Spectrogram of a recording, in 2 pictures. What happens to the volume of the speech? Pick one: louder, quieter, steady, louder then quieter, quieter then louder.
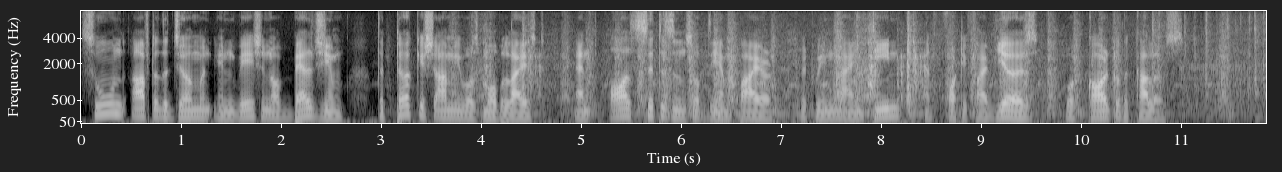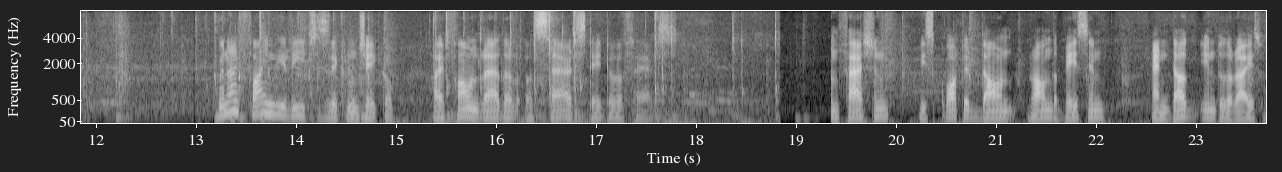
steady.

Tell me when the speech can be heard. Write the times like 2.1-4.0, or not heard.
0.0-11.0, 13.2-17.8, 19.3-23.6.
